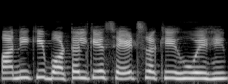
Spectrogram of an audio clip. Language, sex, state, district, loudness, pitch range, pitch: Hindi, female, Uttar Pradesh, Etah, -13 LUFS, 275-300 Hz, 280 Hz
